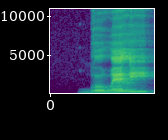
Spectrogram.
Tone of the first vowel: low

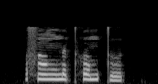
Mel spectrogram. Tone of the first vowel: high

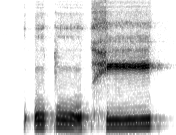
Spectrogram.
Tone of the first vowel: low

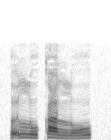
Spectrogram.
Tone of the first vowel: rising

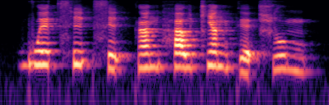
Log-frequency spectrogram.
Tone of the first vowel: falling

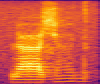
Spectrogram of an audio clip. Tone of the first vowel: low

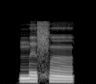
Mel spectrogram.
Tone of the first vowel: high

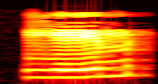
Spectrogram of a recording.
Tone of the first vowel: rising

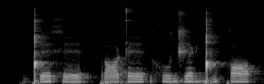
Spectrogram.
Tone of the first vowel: rising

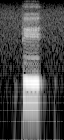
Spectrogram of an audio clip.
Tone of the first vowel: low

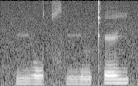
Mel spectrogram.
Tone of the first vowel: low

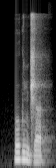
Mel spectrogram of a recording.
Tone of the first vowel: high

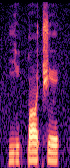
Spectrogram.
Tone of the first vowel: low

